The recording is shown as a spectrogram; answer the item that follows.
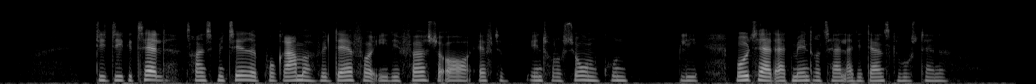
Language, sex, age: Danish, female, 56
